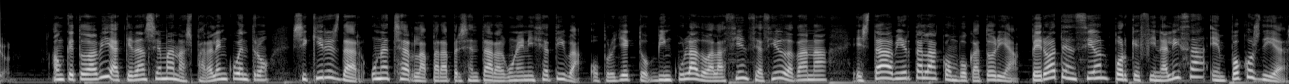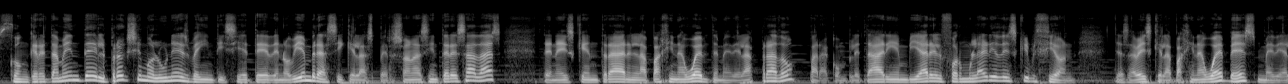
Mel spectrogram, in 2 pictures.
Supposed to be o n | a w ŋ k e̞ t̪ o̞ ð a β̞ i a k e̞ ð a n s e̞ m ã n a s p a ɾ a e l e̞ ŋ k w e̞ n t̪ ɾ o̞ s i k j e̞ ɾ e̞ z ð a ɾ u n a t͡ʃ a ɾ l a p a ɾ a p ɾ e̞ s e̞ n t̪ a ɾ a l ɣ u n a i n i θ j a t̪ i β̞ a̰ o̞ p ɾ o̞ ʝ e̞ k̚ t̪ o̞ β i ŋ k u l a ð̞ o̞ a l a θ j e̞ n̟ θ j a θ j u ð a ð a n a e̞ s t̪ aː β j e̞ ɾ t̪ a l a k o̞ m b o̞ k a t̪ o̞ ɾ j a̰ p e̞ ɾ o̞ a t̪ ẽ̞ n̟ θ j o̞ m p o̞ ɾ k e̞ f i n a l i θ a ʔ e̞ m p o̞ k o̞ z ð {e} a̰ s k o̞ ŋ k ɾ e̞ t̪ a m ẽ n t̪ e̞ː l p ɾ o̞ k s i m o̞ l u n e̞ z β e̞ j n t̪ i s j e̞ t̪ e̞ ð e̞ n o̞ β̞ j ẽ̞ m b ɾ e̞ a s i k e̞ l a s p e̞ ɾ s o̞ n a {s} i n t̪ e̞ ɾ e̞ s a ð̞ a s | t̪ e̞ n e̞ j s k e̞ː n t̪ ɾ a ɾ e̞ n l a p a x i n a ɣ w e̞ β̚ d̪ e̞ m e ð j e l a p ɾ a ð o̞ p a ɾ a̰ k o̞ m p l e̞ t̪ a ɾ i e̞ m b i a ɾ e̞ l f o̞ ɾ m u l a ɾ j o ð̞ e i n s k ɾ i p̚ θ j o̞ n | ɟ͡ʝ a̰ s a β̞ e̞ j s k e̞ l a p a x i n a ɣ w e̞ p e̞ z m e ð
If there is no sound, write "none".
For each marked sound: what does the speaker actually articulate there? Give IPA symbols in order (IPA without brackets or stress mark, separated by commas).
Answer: i, s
